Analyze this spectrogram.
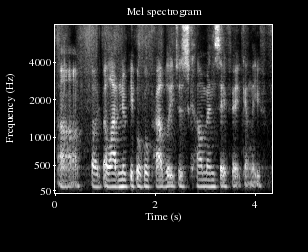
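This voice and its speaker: A man with a slight Polish accent speaks at a moderate pace in a medium pitch, his voice somewhat breathy. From Poland. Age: 20s. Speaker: online business coach. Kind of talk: livestream Q&A. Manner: casual rambling.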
